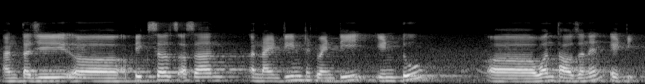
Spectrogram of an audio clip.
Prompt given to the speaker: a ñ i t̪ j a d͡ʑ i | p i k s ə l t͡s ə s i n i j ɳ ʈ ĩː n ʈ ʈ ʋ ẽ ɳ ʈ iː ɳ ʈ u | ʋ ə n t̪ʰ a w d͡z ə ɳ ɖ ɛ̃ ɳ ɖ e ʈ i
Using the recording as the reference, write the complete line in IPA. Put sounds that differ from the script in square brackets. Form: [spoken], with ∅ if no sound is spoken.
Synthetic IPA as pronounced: a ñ i t̪ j a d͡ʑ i | p i k s ə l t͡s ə s [a] n [a] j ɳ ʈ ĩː n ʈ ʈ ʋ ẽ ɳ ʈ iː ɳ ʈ u | ʋ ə n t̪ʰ a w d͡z ə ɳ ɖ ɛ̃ ɳ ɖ e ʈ i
